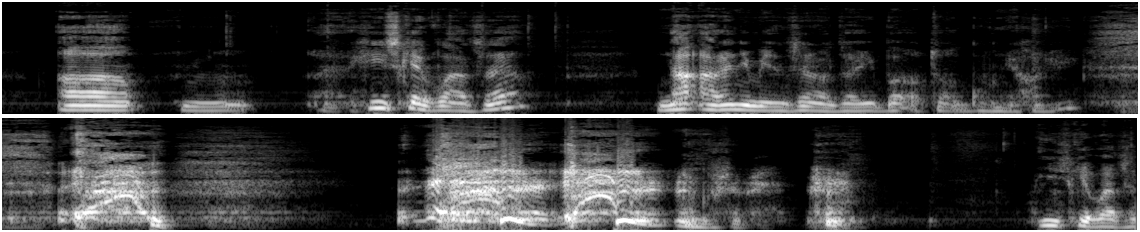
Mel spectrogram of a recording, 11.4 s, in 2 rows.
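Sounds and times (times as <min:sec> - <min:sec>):
speech: 0:00.3 - 0:02.7, 0:03.3 - 0:07.0, 0:07.7 - 0:10.0, 0:10.8 - 0:11.3
person coughing while choking mid-speech: 0:05.7 - 0:06.7, 0:07.7 - 0:10.1
throat clearing from a person choking mid-speech: 0:07.7 - 0:10.1.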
